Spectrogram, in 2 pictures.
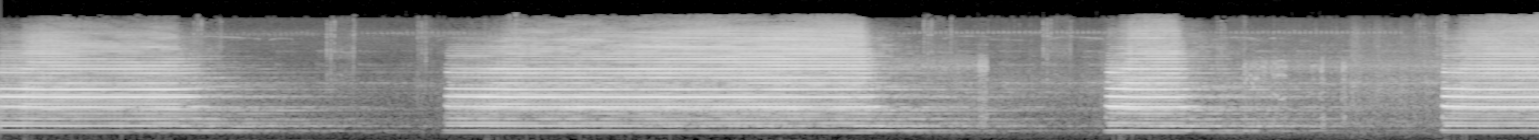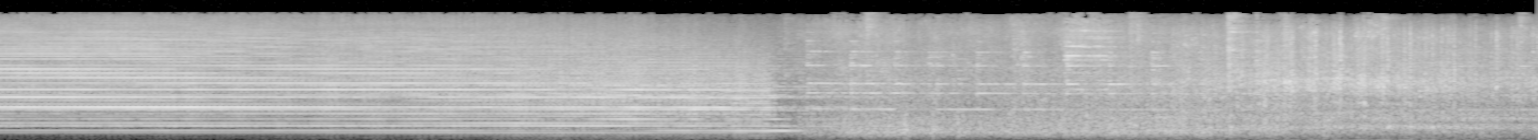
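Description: Alco diesel locomotive's multi-chime air horn blowing the grade-crossing signal as the train approaches: two long blasts, a short one, and a final long one held for about nine seconds. The locomotives then pass close by, their diesel engines running under a dense rumble with wheels clicking over the rail joints.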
